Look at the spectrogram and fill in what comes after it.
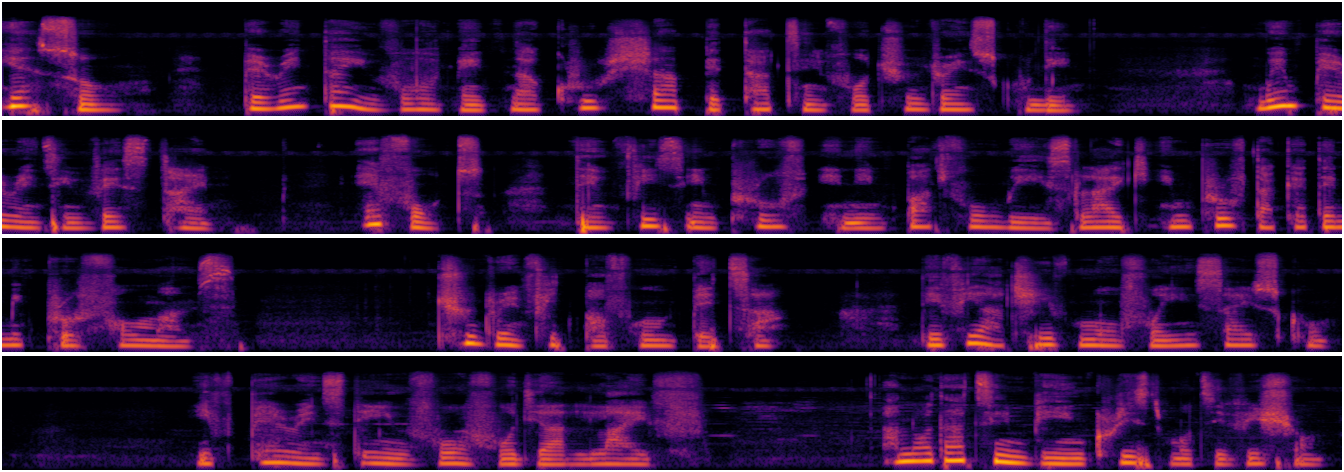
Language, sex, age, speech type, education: Nigerian Pidgin, female, 46-60, spontaneous, tertiary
